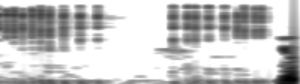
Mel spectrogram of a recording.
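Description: Stainless-steel dive-watch bezel of a Titan Octane Hyper Lume being turned by hand, its unidirectional ratchet giving two quick runs of rapid clicks with a short pause between.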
